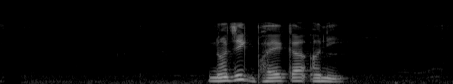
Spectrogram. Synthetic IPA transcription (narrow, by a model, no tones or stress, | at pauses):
nʌd͡zik̚bʱʌekaʔʌni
